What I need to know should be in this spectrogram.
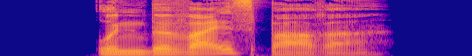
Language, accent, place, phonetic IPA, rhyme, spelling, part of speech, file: German, Germany, Berlin, [ʊnbəˈvaɪ̯sbaːʁɐ], -aɪ̯sbaːʁɐ, unbeweisbarer, adjective, De-unbeweisbarer.ogg
- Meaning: 1. comparative degree of unbeweisbar 2. inflection of unbeweisbar: strong/mixed nominative masculine singular 3. inflection of unbeweisbar: strong genitive/dative feminine singular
